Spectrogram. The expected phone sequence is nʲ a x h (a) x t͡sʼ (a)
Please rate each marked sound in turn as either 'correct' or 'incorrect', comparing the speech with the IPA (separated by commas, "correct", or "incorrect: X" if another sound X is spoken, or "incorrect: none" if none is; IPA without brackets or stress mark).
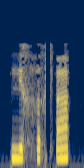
incorrect: ɐ, correct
